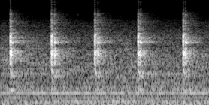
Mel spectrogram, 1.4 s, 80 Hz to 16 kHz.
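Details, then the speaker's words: 1977 Triumph T140V 750, engine at top dead center on the second timing notch: six crisp, light clicks as each rocker is rocked by hand. Normal valve clearance of 0.006 in and 0.008 in, with the intake the larger on the 750s. "That's the sound of a lovely 6 thousandths and 8 thousandths, which is really weird because usually the exhaust is the larger of the two, but on the 750s, the intake is the larger of the two."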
